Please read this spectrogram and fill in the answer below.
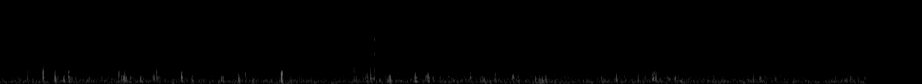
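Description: Quiet, low gurgling and bubbling rumbles with scattered squelches: ordinary bowel sounds, a normal stomach growl.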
